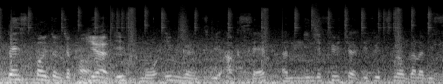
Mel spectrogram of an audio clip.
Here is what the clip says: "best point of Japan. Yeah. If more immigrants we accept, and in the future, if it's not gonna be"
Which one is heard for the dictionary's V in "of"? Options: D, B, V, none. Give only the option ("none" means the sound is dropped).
V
